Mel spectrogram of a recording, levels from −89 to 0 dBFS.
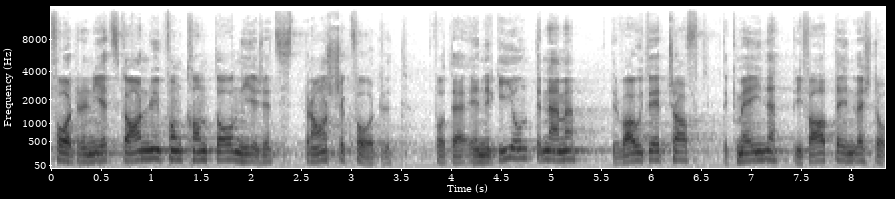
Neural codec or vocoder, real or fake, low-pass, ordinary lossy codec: vocoder, 44.1 kHz, 128 mel bands every 256 samples, BigVGAN v2; fake; 14.4 kHz; AAC, 64 kbps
